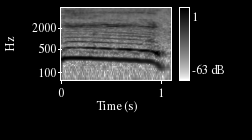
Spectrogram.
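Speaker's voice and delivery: high mock cheer like the crowd.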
